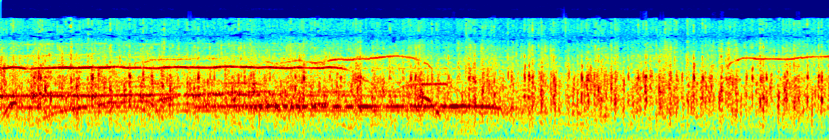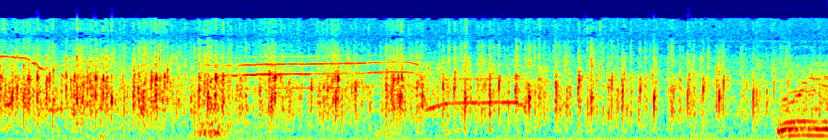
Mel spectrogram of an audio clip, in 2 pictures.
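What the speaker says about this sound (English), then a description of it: "So please give Mr. McCullough one more round of applause." An audience at a football game event applauds and cheers for Coach McCullough, a steady broad wash of clapping with scattered shouts and whistles over several seconds, children's voices and talk mixed in the crowd noise.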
